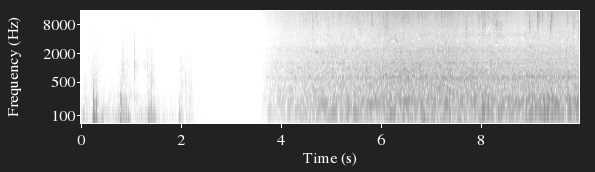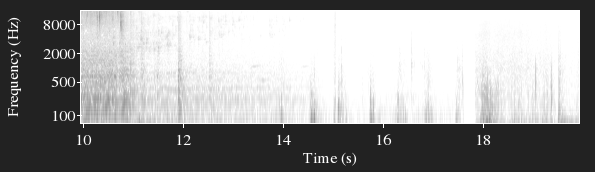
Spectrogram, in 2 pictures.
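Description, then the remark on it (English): A hot shower runs with a steady, broad hiss of spraying water for several seconds, then cuts off, leaving scattered drips and small knocks before a brief faint hiss near the end. “First a hot shower.”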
